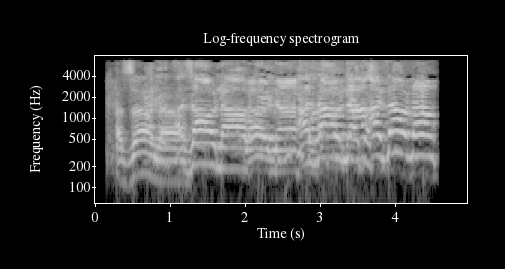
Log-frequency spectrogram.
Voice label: comedy meme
